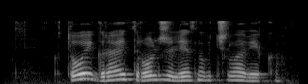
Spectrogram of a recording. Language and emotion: Russian, neutral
